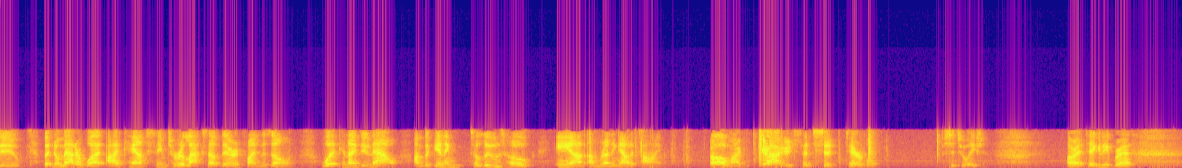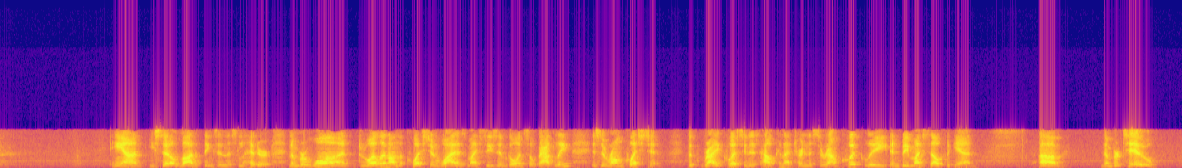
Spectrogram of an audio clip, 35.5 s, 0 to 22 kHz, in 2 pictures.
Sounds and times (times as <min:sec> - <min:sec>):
Speech: 0:00.0 - 0:10.0, 0:10.7 - 0:13.2, 0:14.1 - 0:14.8, 0:16.0 - 0:17.0, 0:19.4 - 0:32.4, 0:33.3 - 0:35.1.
